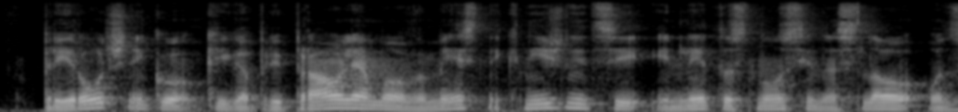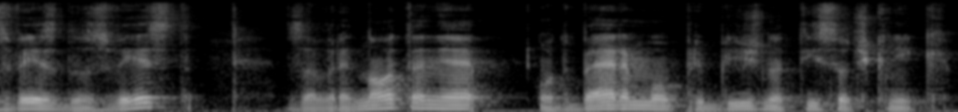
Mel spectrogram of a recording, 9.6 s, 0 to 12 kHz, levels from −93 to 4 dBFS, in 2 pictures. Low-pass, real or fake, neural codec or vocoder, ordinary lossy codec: 10.8 kHz; real; none; AAC, 48 kbps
